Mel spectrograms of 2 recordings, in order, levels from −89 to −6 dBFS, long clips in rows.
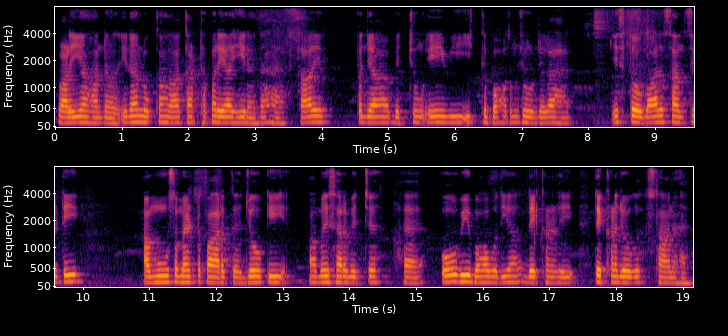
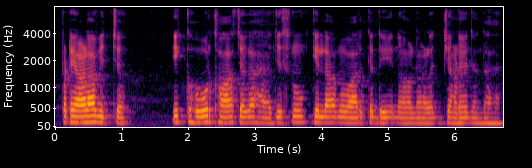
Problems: constant background noise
